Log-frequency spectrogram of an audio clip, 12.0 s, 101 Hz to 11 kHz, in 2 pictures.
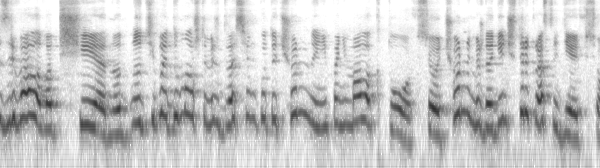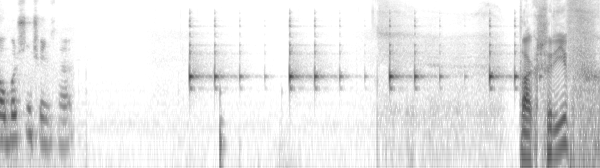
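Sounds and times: ticking sound cue: 7.9s - 11.7s.

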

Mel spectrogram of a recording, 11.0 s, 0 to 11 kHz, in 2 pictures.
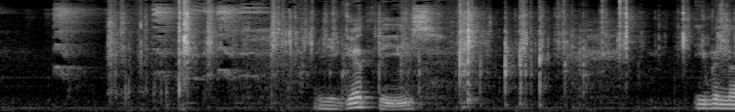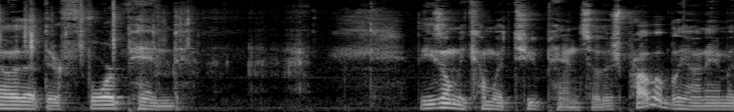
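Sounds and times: dog whining: 0.4s - 2.3s.

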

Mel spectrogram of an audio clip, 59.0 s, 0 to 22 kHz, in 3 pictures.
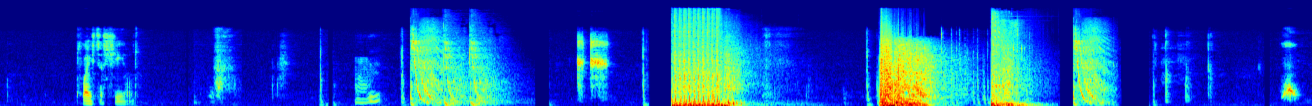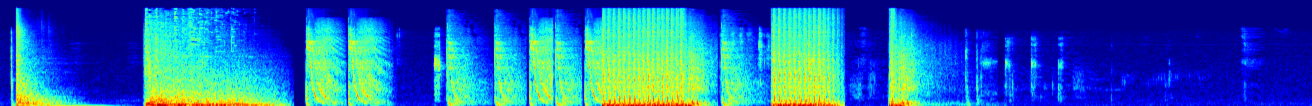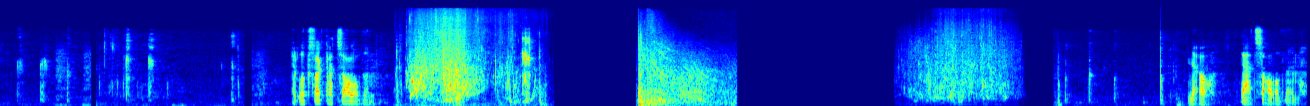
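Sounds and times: blaster shots zapping: 6.2s - 7.6s, 16.1s - 16.8s, 24.3s - 25.6s, 26.4s - 28.9s
rapid blaster fire: 6.2s - 7.7s, 10.1s - 11.6s, 16.1s - 16.8s, 24.3s - 25.6s, 26.4s - 32.4s, 33.0s - 34.1s.

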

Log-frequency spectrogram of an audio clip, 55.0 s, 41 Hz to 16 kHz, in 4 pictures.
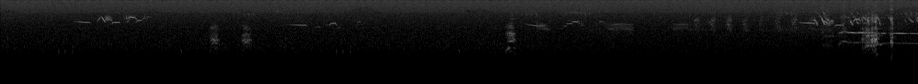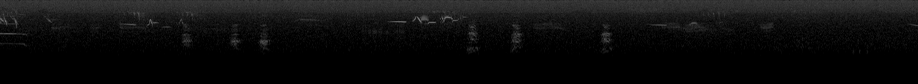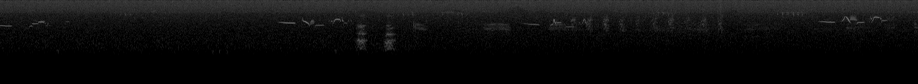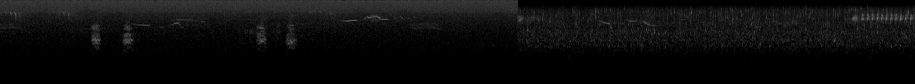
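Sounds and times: faint birdsong chirps: 0.9s - 29.8s, 30.6s - 55.0s
dog barking: 3.1s - 3.8s, 7.6s - 7.8s, 16.5s - 17.9s, 20.8s - 21.6s, 22.8s - 23.0s, 32.9s - 33.5s, 42.7s - 43.4s, 45.2s - 45.8s
distant animal calls: 12.4s - 14.2s, 16.5s - 17.8s, 32.9s - 33.9s, 42.7s - 43.4s, 45.0s - 45.8s.

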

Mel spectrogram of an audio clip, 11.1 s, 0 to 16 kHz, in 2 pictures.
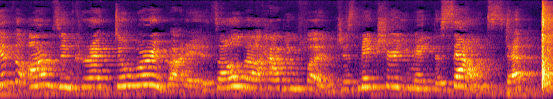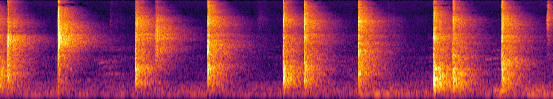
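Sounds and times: hand claps with echo: 5.4s - 11.0s.

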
